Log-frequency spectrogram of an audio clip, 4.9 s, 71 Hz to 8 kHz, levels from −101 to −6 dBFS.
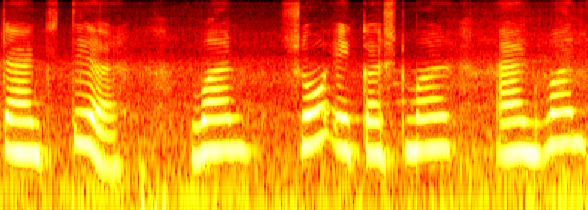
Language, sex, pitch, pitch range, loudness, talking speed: English, female, 275 Hz, 260-295 Hz, -16 LUFS, 110 wpm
